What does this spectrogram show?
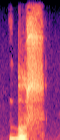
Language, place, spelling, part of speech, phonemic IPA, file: Occitan, Béarn, vos, pronoun, /vus/, LL-Q14185 (oci)-vos.wav
- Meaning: 1. to you (second-person plural indirect object pronoun) 2. yourselves (second-person plural reflexive pronoun)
